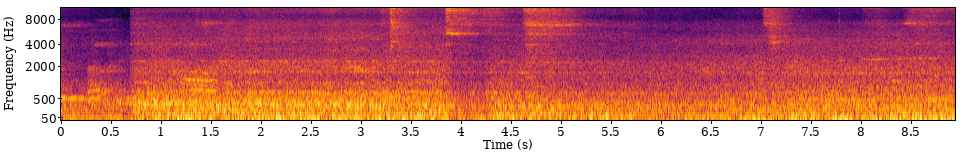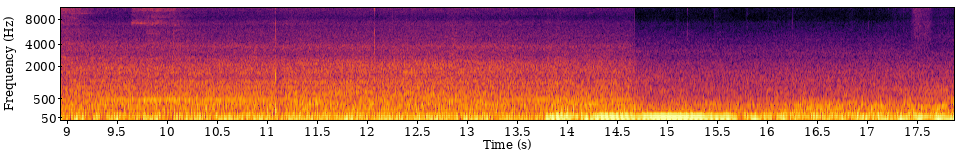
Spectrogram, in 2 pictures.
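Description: Diesel trains moving through a station in short clips: a Class 66 diesel locomotive passing with a long steady wheel squeal, then a Class 185 diesel multiple unit arriving with a heavy low rumble near the end.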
